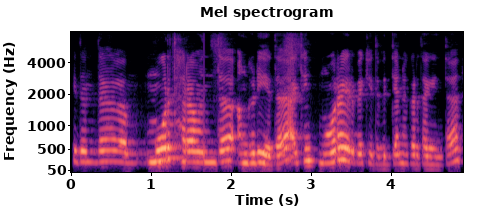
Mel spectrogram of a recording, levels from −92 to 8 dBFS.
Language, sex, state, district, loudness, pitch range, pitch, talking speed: Kannada, female, Karnataka, Dharwad, -17 LUFS, 195-235 Hz, 215 Hz, 145 wpm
